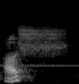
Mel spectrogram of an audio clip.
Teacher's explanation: Bunyi ash, voiceless, alveopalatal, fricative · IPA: [ ʃ ]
